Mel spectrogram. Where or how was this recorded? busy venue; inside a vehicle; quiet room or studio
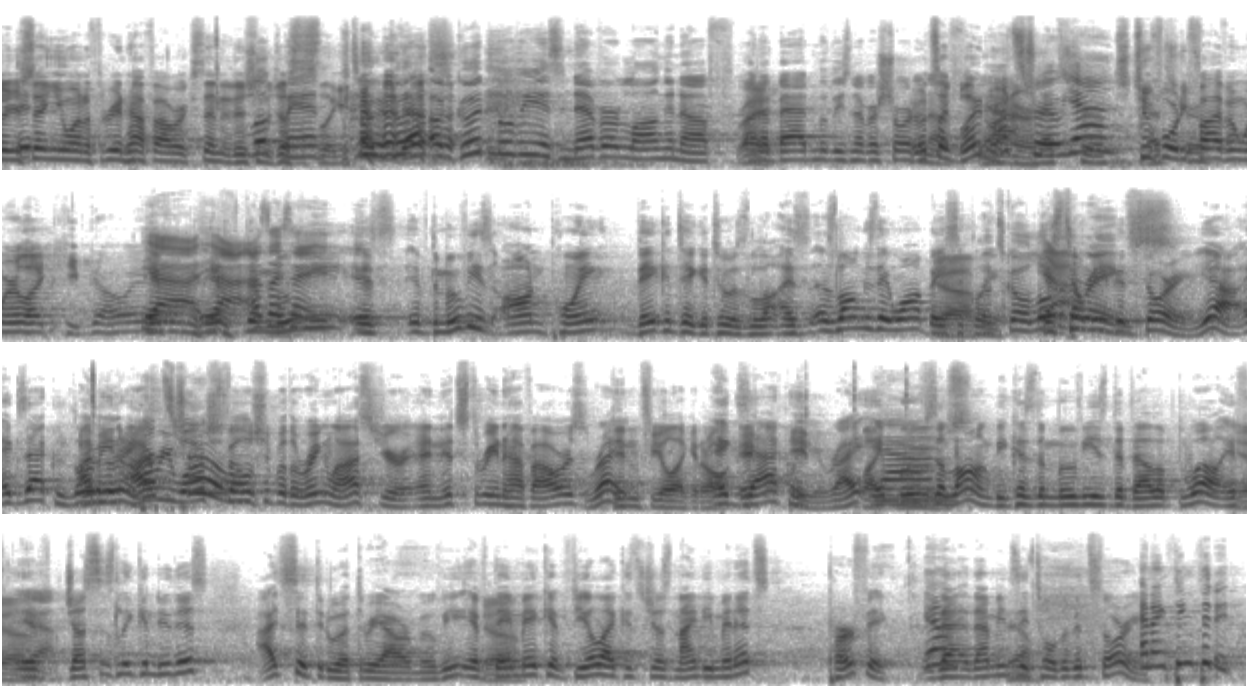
busy venue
